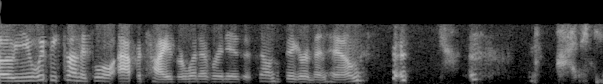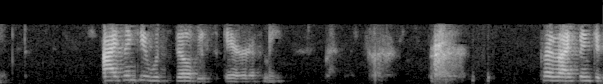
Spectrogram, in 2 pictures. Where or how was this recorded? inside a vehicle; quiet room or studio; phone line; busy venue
phone line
